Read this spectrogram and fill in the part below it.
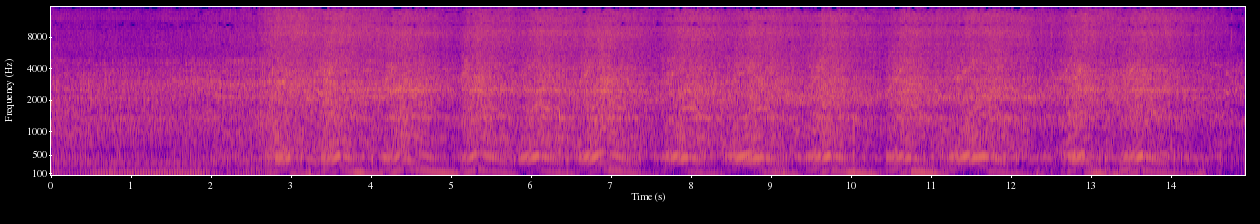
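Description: A 2017 Yamaha MT-09 motorcycle engine in A mode revs up and down repeatedly in a steady rhythm, loud and close, each rev rising and falling with a throaty rasp.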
